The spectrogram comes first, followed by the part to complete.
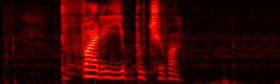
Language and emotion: Russian, angry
